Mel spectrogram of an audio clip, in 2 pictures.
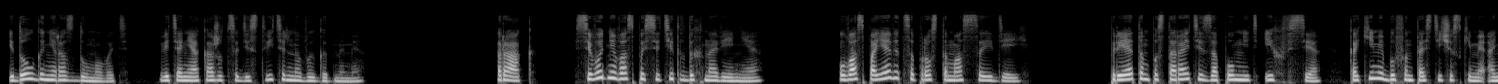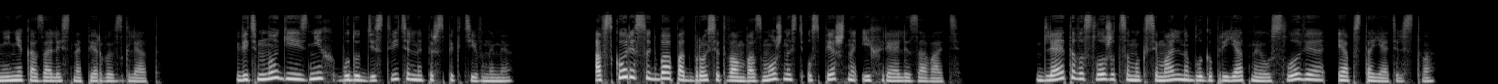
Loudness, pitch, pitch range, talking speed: -20 LUFS, 200 Hz, 170-225 Hz, 120 wpm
